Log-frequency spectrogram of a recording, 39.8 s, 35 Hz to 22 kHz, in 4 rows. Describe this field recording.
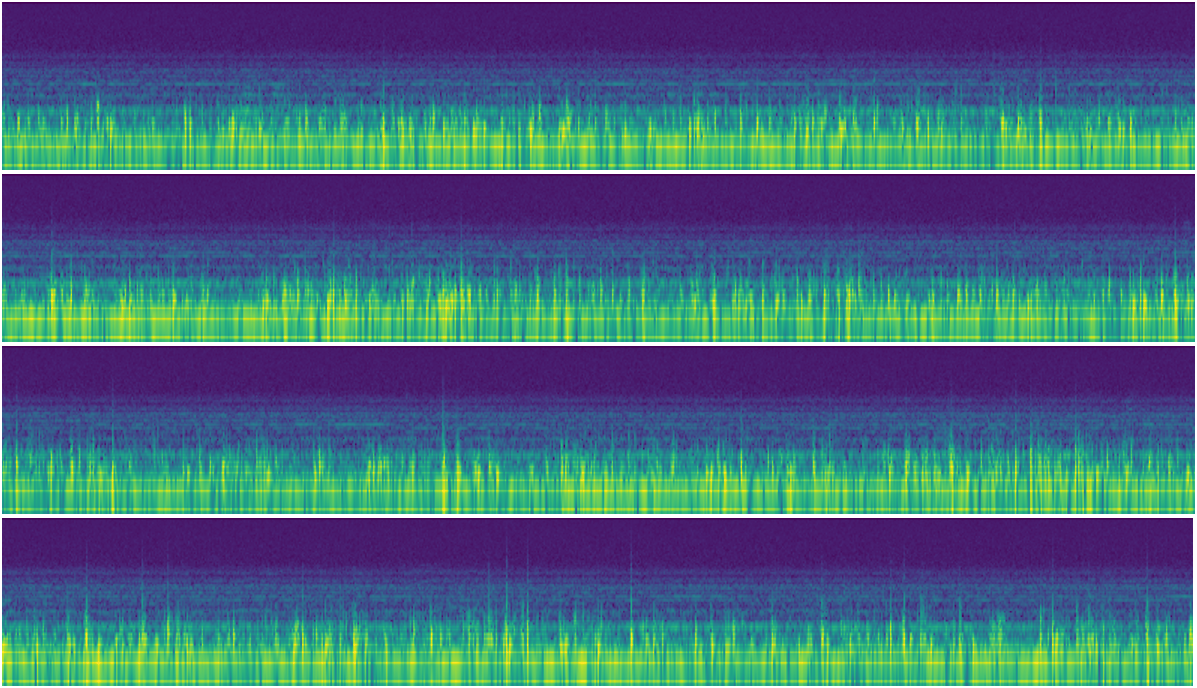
I really don't know for sure what was going on down in this manhole shaft while I was recording, but I like it. Did I lower the mics into a web of bubbles? A cluster of alien egg-sacks? Roaches? Distant voices, music, etc. CA14 cardioid pair > DR100 MK2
